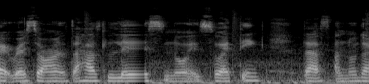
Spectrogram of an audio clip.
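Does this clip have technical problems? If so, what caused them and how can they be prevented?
Yes. From 1.29 to 1.46 s there is a call audio freeze: the sound stalls and the last moment is stretched into a fading fill for about 150 ms, with no full silence. The likely cause is packets held up in transit, so the jitter buffer ran dry. Unlike packet loss, nothing is skipped. The audio resumes exactly where it stopped, about 150 ms later than before. A larger or adaptive jitter buffer and a steadier network path would prevent it.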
